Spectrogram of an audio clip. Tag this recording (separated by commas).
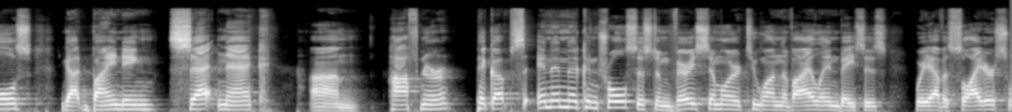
Speech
